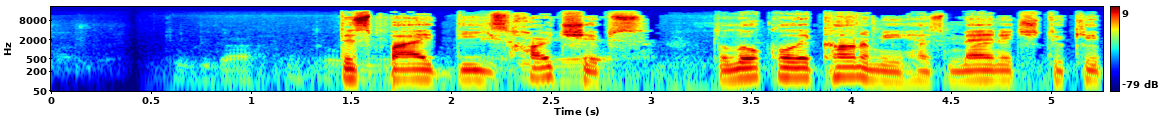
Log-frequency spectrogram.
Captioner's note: Korean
